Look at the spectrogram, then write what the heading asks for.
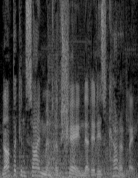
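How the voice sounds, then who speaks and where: Male narrator, formal and solemn, mid voice, very loud score under. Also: medium pitch, big pitch swings, moderate pace, music in the background. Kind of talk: scripted lore narration. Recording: game audio with very loud score.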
